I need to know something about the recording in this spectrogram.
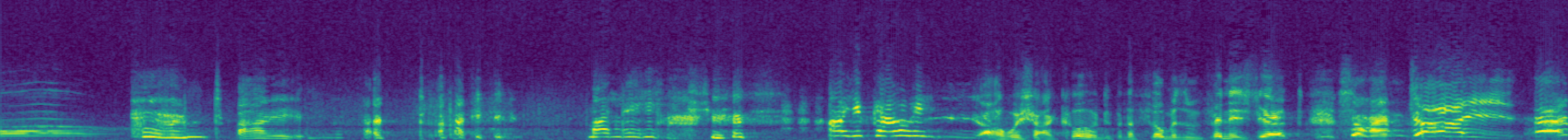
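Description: A man groans and speaks in distress, close by.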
